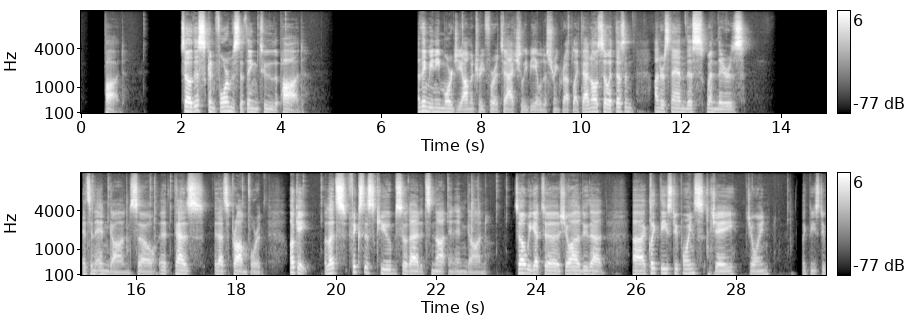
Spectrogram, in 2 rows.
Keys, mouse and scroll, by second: 1.2-3.5 middle drag, 4.1-6.9 middle drag, 6.9 click, 7.5 middle click, 8.0-9.8 middle drag, 15.1 middle click, 16.1 shift+middle click, 16.7-18.1 middle drag, 19.3 middle click, 20.9-22.3 middle drag, 22.7 1, 23.2 middle click, 24.1 click, 27.4 j.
